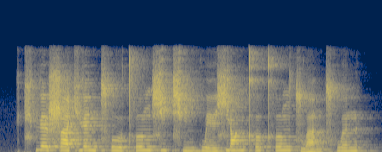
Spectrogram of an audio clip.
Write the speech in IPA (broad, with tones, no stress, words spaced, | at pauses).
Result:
t͡ɕʰɥɛ˥˧ʂä˥˧t͡ɕɥɛ˥˧n t͡sʰo˥˩ʊ̯t̪ʰɤ˥ŋɕi˥˩ t͡ɕʰi˧˥ŋkwe˧˥ɪ̯ɕjɑ˥ŋkʰɤ˥˩ kʰɤ˥ŋ t͡swa̰˨˩nt͡sʰwə˥n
